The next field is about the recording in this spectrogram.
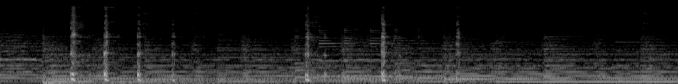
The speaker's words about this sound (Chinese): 可象老爹却靠在树干上，咳嗽得越来越厉害了。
